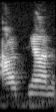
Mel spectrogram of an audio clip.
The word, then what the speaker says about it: Asiahn: I'm on all social media as I am Asiahn, and Asiahn is spelled A-S-I-A-H-N. So think of Asia like the continent, mm-hmm. Add an H-N at the end.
